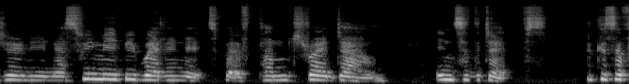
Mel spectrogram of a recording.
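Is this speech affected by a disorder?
Yes: deafness, severe; progressive, brain misinterprets sounds and speech.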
